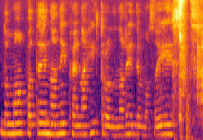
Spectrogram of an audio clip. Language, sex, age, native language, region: Slovenian, female, 50-59, Slovenian, Carinthia region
